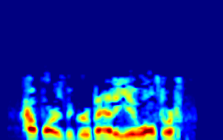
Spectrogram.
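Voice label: Incident Tac 3, Scanner audio recording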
